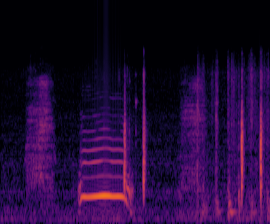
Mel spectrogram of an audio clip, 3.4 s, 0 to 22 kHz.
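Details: Eurasian eagle-owl at a nest camera in northern Rhineland-Palatinate, Germany, on 15 May 2013, as a young owl makes first contact with an adult. One steady, harmonic, nasal note of about half a second, between soft rasping hisses and sharp clicks.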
